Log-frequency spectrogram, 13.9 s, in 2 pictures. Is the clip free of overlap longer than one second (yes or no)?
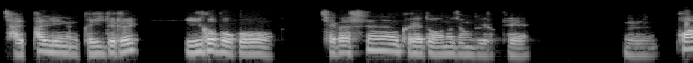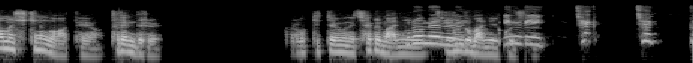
no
